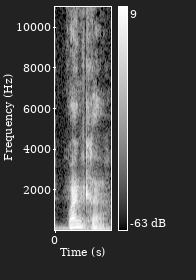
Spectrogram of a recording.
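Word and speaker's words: Juanca: Okay, and my son speaks Spanish fluently, so I said, how do I pronounce his name? And he said, well, it's pronounced... Wanker.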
